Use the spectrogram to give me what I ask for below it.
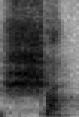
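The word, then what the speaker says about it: chá: So every time you see the letter C-H in Portuguese, remember the sound, the pronunciation is sh. Okay, sha, sha.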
